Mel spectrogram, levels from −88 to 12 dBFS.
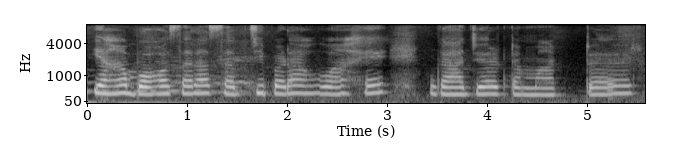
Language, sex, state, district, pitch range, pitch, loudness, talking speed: Hindi, female, Punjab, Pathankot, 240-265 Hz, 255 Hz, -18 LUFS, 95 wpm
